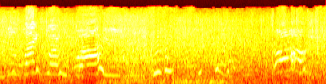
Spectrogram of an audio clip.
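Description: A small child's high squeals and laughter, several times, over the steady wash of small waves and splashing in shallow sea water.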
